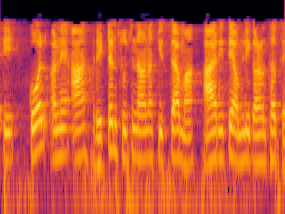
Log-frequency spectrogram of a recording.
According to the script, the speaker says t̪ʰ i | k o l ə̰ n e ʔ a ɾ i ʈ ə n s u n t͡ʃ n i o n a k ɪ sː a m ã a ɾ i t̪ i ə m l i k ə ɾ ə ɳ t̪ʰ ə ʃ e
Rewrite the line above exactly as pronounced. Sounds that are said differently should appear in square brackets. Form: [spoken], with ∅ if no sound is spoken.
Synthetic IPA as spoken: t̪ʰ i | k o l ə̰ n e ʔ a ɾ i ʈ ə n s u [∅] t͡ʃ n [a] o n a k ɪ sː a m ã a ɾ i t̪ [e] ə m l i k ə ɾ ə ɳ t̪ʰ ə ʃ e

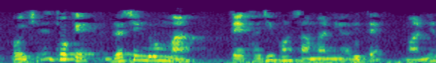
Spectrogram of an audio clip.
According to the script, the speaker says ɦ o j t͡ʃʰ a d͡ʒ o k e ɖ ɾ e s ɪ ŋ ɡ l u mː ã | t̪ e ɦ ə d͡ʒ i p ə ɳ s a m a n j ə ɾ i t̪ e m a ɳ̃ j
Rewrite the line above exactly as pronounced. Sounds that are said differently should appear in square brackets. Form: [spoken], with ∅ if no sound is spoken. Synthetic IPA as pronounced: ɦ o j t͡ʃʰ [e] d͡ʒ o k e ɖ ɾ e s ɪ ŋ ɡ [ɾ] u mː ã | t̪ e ɦ ə d͡ʒ i p ə ɳ s a m a n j ə ɾ i t̪ e m a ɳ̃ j

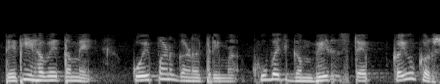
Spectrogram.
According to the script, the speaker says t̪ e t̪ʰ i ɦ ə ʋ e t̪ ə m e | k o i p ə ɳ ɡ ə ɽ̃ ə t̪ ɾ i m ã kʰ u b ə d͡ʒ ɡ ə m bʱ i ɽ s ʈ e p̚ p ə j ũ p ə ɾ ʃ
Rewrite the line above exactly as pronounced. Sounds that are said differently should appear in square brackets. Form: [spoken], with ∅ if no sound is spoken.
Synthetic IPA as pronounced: t̪ e t̪ʰ i ɦ ə ʋ e t̪ ə m e | k o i p ə ɳ ɡ ə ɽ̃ ə t̪ ɾ i m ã kʰ u b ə d͡ʒ ɡ ə m bʱ i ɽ s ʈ e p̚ [k] ə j ũ [k] ə ɾ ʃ

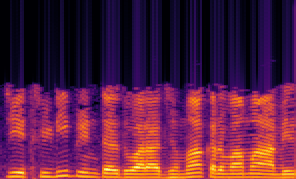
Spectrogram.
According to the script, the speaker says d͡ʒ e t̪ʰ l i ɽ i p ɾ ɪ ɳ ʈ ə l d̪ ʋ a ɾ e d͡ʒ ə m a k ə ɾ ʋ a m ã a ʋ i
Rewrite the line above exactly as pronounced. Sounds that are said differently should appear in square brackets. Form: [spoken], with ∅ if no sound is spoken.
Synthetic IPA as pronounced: d͡ʒ e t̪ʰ [ɾ] i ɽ i p ɾ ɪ ɳ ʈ ə [ɾ] d̪ ʋ a ɾ [a] d͡ʒ ə m a k ə ɾ ʋ a m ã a ʋ [e]

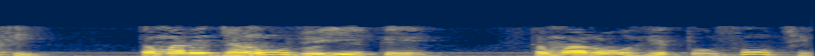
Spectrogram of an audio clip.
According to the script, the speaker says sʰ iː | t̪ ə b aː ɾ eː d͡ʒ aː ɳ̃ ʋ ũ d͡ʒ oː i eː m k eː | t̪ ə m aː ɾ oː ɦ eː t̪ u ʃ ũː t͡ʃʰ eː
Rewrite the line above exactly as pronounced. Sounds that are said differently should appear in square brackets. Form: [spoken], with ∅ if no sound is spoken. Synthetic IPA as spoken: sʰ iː | t̪ ə [m] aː ɾ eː d͡ʒ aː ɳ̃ ʋ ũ d͡ʒ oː i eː [∅] k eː | t̪ ə m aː ɾ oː ɦ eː t̪ u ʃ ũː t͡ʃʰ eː

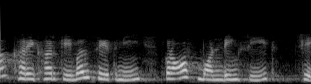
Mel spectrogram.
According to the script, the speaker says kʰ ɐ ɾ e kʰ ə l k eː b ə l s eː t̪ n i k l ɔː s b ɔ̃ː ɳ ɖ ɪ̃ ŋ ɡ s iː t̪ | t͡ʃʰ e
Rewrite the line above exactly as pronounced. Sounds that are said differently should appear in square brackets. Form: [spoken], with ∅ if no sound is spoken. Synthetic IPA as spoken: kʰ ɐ ɾ e kʰ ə [ɾ] k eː b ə l s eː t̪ n i k [ɾ] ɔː s b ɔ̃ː ɳ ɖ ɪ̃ ŋ ɡ s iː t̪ | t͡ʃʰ e

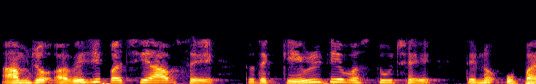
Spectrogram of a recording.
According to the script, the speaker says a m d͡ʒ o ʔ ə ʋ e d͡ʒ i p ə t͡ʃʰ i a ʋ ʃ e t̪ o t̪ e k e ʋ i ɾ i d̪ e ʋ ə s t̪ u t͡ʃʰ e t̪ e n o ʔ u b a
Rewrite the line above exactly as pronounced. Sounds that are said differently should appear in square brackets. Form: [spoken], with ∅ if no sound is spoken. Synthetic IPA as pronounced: a m d͡ʒ o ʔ ə ʋ e d͡ʒ i p ə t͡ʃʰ i a ʋ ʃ e t̪ o t̪ e k e ʋ i ɾ i [t̪] e ʋ ə s t̪ u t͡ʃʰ e t̪ e n o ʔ u [p] a

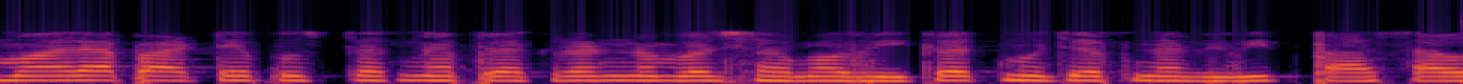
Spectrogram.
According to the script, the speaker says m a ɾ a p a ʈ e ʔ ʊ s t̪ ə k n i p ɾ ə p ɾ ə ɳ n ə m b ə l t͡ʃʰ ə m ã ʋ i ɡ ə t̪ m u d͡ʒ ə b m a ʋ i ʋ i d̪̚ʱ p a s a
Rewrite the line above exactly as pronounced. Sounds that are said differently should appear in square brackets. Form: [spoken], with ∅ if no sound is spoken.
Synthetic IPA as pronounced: m a ɾ a p a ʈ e [p] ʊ s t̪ ə k n [a] p ɾ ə [k] ɾ ə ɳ n ə m b ə [ɾ] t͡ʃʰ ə m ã ʋ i ɡ ə t̪ m u d͡ʒ ə b [n] a ʋ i ʋ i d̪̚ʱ p a s a

